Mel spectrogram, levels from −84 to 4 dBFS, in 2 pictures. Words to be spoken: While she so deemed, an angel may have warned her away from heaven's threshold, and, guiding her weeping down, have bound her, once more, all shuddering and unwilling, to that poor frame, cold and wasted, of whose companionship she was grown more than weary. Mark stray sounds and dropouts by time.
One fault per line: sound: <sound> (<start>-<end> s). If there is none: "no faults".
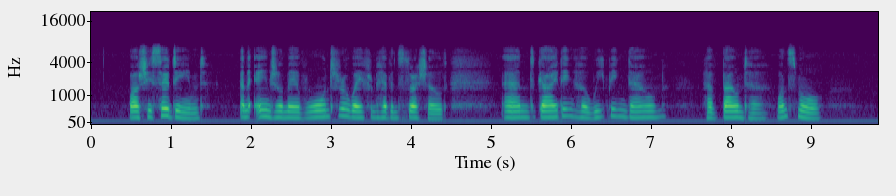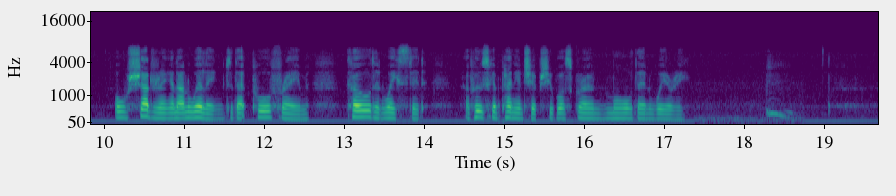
sound: throat clearing (18.3-18.7 s)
